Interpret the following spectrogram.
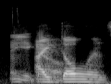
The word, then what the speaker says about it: eidolon: Lords of the eidolons iolan there you go idolan that's how you pronounce it that's how you pronounce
